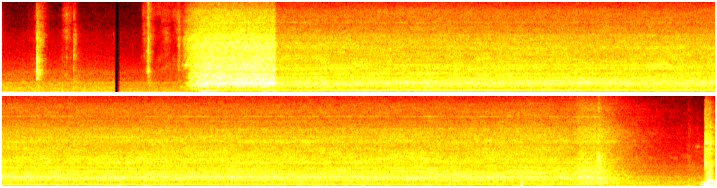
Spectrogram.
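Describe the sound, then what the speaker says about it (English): A hair dryer blows heat onto chalk paste on a craft project, switching on with a brief louder burst, then droning steadily for about sixteen seconds before cutting off, with faint handling clicks around it. "grab the hair dryer and just give this a little heat so that this chalk will go ahead and dry"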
